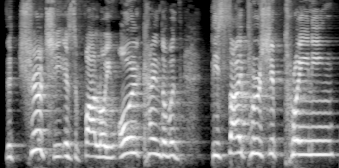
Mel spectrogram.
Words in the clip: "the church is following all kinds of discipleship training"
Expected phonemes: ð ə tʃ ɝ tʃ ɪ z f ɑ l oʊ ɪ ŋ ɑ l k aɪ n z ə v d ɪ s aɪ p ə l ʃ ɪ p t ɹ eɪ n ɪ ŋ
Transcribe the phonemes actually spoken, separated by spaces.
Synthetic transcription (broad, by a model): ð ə tʃ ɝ tʃ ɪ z f ɑ l oʊ ɪ ŋ ɑ l k aɪ n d ə v d ɪ s aɪ p ə l ʃ ɪ p t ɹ eɪ n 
